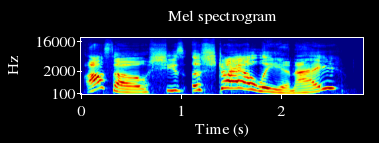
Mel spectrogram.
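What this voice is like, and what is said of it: Bad fake Australian accent. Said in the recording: “That was terrible. ... I was not expecting your Australian accent to be that bad.”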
